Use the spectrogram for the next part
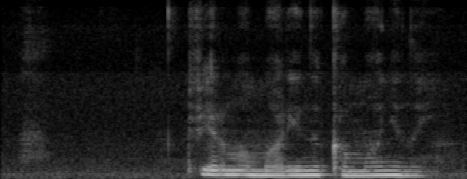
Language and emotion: Russian, sad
